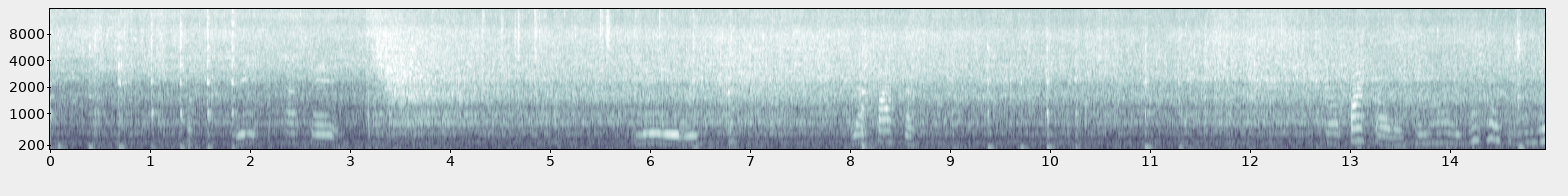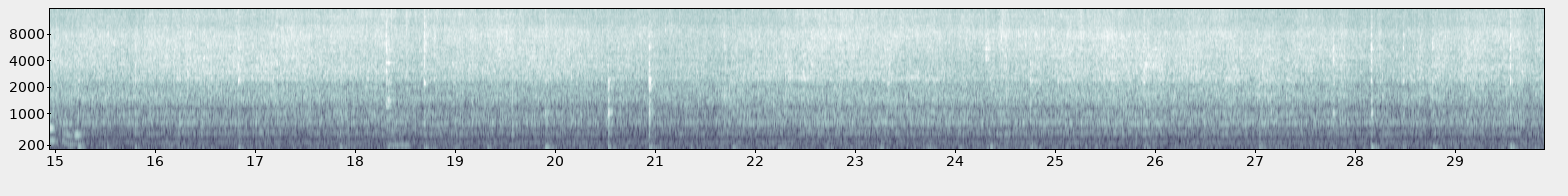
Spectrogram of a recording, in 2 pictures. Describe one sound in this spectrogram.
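Food sizzles and hisses steadily in a hot pan.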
